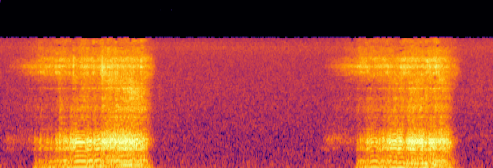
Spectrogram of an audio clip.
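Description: Two long, loud, vibrating snores on the in-breath, roughly five seconds apart, with quiet pauses between; heavy snoring.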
